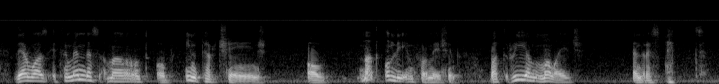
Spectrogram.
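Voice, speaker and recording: Over noticeable background noise, a man at medium pitch talks at a moderate pace with very wide pitch swings. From Palestine. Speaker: interviewee. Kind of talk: interview.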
